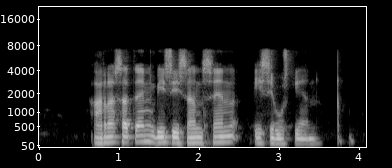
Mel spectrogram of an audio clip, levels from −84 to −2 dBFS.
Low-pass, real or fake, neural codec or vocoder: 7.2 kHz; fake; codec, 16 kHz, 2 kbps, X-Codec, HuBERT features, trained on balanced general audio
